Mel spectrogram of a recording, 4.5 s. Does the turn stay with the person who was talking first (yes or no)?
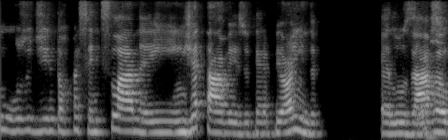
yes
